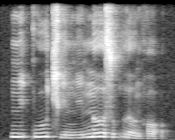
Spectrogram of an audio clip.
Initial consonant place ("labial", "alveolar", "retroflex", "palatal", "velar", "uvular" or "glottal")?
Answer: velar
